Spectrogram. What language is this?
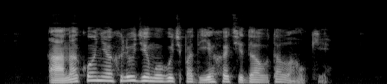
Belarusian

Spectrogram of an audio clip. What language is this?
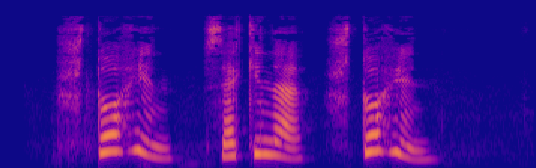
Bashkir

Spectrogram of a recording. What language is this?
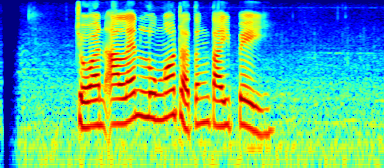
Javanese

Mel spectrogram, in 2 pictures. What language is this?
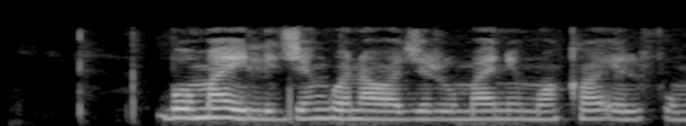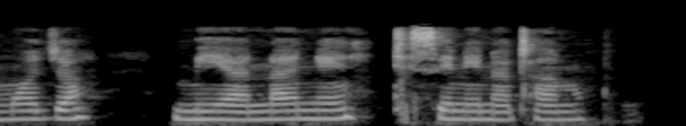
Swahili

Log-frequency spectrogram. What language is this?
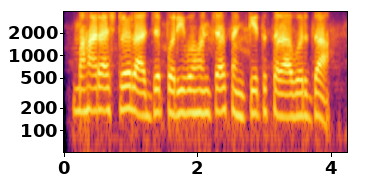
Marathi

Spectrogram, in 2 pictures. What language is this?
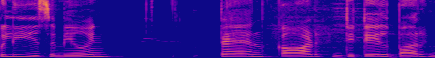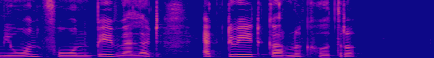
Kashmiri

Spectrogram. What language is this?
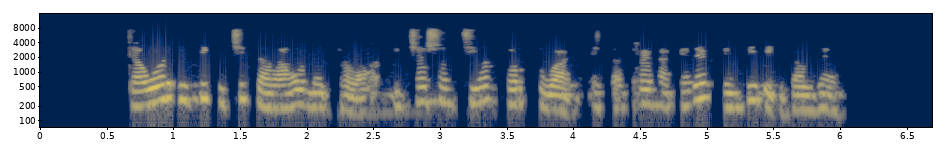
Basque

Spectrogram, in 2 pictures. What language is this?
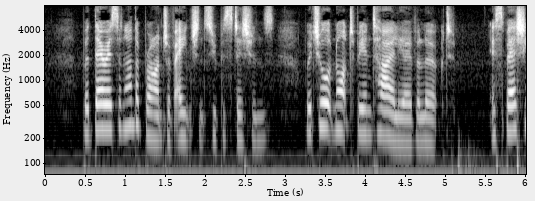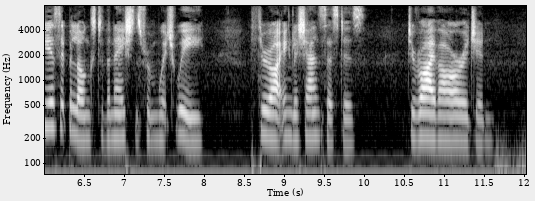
English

